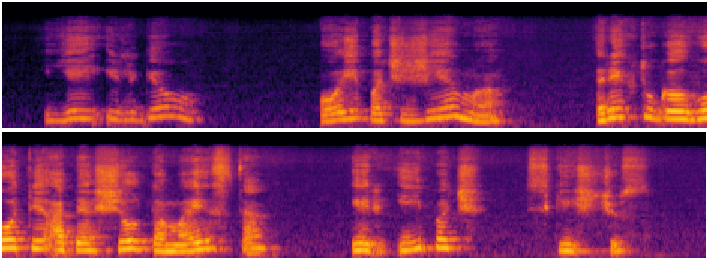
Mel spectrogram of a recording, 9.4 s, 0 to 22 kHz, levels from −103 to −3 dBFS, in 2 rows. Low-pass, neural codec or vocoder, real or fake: 14.4 kHz; vocoder, 44.1 kHz, 128 mel bands, Pupu-Vocoder; fake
